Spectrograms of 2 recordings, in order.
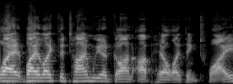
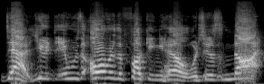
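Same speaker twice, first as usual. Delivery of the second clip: high, loud exasperated outburst; worked-up comic outrage; indignant rant; 10 semitones higher, 9 dB louder than usual. Real, not acted. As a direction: protest loudly at the top of your range. Indignant rant about the distance.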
